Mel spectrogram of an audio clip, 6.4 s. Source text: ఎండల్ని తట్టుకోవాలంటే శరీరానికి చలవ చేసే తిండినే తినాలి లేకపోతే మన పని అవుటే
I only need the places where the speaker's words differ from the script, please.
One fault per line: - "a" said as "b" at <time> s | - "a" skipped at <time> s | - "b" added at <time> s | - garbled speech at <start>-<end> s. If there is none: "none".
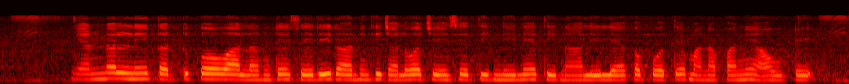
none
